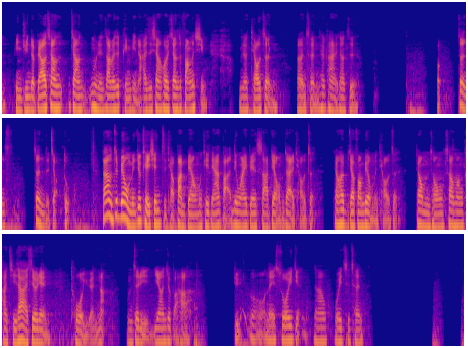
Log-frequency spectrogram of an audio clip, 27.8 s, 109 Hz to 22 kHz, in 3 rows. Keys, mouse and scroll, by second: 3.5 click, 3.6 g, 4.6 click, 4.9 g, 6.2 click, 6.5 g, 8.0 click, 8.2 g, 9.2 click, 9.4 g, 10.6 click, 10.8 g, 12.4 click, 12.6 g, 13.4-13.8 scroll down 1, 13.8-16.8 middle drag, 17.9-18.4 scroll up 1, 18.4 KP_7, 19.8-20.2 scroll up 1, 20.2-21.1 scroll down 1, 21.1 click, 23.3 g, 25.7-27.5 middle drag, 27.5 scroll up 1.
